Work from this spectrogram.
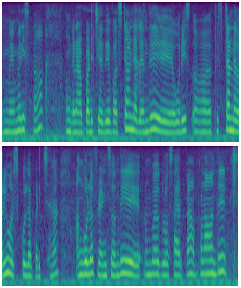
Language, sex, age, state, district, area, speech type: Tamil, female, 18-30, Tamil Nadu, Thanjavur, urban, spontaneous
